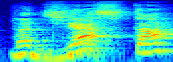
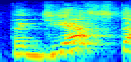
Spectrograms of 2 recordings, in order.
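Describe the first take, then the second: First: "The Jester" again in a louder Boston accent, teasing his wife. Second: "The Jester" in a louder light Boston accent. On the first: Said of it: "How you like that, Murph?". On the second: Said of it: "You gotta say it like that, like a, a Bostonian". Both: Shown as a demonstration.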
